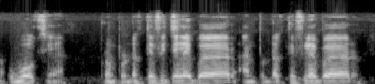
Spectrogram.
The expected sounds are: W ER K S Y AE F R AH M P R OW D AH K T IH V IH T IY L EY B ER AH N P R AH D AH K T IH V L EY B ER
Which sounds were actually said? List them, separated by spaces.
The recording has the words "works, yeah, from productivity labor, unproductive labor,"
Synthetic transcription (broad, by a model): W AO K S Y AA P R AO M P R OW D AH K T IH F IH T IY L EY B ER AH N P R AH D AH K T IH F L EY B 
